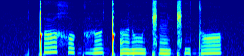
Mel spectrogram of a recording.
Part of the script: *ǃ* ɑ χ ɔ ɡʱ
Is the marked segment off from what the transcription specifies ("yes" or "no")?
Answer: no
